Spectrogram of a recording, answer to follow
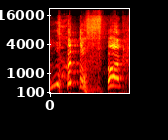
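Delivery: high, slow, laughing disbelief; stunned disbelief. Retold or imitated. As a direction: drag it out, baffled and amused. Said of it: "I'm like".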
